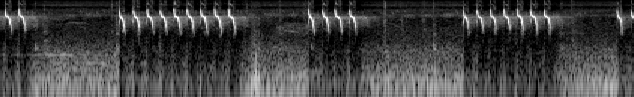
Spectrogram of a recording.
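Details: Ciblek (bar-winged prinia) song meant as a lure and training master, a series of quick high chirps that slide downward, grouped in bursts of five to eight with brief gaps between.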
